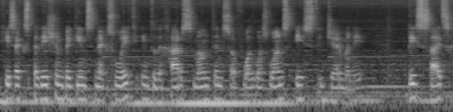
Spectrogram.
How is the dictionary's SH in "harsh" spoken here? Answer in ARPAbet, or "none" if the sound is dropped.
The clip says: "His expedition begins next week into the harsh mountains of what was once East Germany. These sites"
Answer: S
